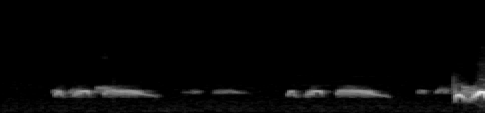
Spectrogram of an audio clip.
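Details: Spotted dove cooing in the deep 'giọng thổ' voice style with 'thúc gù' coos: two phrases of short low notes running into a longer wavering coo, separated by a pause, ending in a louder sharp coo; no other sounds.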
